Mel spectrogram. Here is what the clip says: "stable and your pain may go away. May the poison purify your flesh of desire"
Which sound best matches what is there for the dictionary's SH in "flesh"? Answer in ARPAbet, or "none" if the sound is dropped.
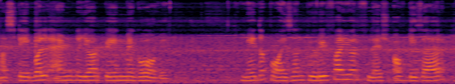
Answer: SH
